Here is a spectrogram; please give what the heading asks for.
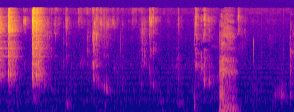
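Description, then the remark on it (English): Wet chewing of food with several crunchy bites and smacking mouth sounds in an irregular rhythm, fairly loud, with no talking. “I'll just chew to keep, like, the government happy or whatever.”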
